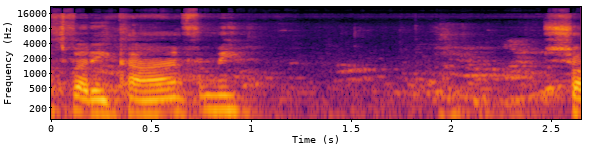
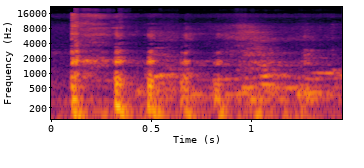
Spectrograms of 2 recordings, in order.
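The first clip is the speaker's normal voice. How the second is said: laugh; 4 semitones higher, 10 dB quieter than usual. Real, not acted. Laughs after refusing the bike.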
